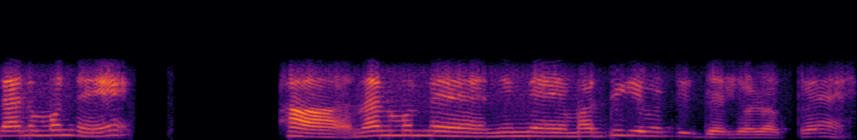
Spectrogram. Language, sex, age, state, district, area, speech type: Kannada, female, 30-45, Karnataka, Dakshina Kannada, rural, conversation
